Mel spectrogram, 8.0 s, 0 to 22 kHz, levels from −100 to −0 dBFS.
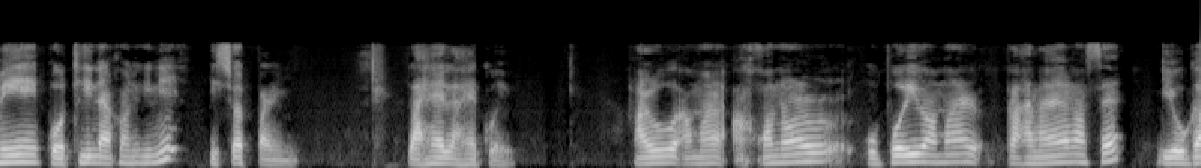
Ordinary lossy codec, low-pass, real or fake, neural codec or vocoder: none; 7.2 kHz; fake; codec, 16 kHz, 2 kbps, FreqCodec, larger model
